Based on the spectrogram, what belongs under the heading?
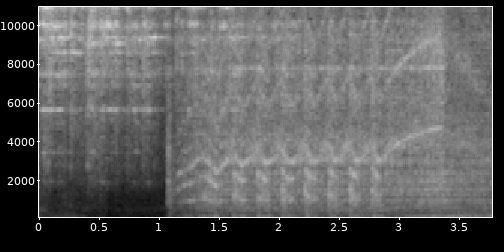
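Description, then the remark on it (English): A car engine cranks and turns over after a brief quiet moment, with a rapid pulsing rhythm that settles into a steady running hum, as the driver sets off for the gym at 5:15 in the morning. Fairly loud, no voices. “I get dressed, chug some water, and I get in my car and head over to the gym.”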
